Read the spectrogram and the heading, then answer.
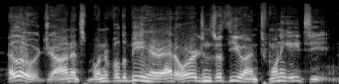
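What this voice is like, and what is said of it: Put-on radio announcer voice. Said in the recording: “doing his radio voice ... my radio voice because it hurts my throat”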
